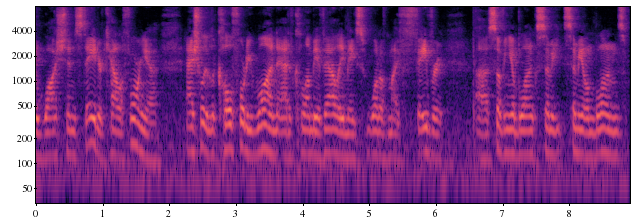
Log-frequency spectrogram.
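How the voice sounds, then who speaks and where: In an informal, meandering style, a man reviews a wine and keeps revising what he just said. He speaks at a medium pitch over a faint hiss or hum.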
